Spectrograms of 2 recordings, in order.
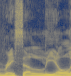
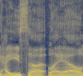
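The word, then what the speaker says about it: Rayssa Leal: do you know who Risa Le is it's uh it's actually haa LEL she's from Brazil I know it looks like it's supposed to be Risa but all right how do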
